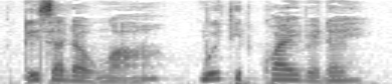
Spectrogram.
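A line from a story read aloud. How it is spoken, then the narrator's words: Angry husband shouting. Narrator (Vietnamese): chồng tôi trợn mắt lên quát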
